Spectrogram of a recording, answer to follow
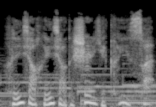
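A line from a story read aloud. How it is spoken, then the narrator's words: Gentle woman. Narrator (Chinese): 艾伯特小姐温柔地说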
